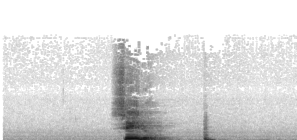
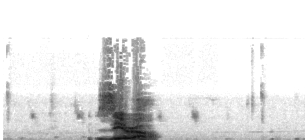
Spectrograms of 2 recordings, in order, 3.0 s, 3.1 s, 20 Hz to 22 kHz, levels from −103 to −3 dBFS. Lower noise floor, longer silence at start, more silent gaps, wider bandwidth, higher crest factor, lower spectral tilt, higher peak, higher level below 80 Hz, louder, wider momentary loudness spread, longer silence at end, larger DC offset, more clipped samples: second, -62 dBFS vs -68 dBFS; first, 1.15 s vs 0.95 s; neither; about the same, 14.5 kHz vs 15 kHz; about the same, 22 dB vs 20 dB; first, -6 dB/octave vs -3 dB/octave; about the same, -2 dBFS vs 0 dBFS; first, -48 dBFS vs -64 dBFS; second, -18 LUFS vs -13 LUFS; second, 20 LU vs 24 LU; second, 0.85 s vs 1.5 s; neither; neither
